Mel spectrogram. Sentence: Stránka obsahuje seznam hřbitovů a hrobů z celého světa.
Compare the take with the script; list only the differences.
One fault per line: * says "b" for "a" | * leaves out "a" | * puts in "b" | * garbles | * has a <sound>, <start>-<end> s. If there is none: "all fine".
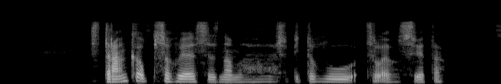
* leaves out "a hrobů z"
